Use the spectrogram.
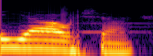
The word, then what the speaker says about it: Yahusha: E quando você encontra a verdadeira pronúncia do tetragrama do nome do Salvador é Yahusha.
